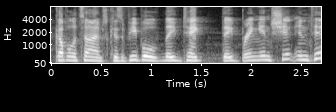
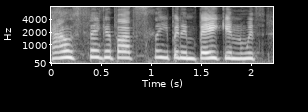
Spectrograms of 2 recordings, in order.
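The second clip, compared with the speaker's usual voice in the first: high, put-on nonsensical ramble; rambling crazy lady; 8 semitones higher than usual. Crazy lady off on a tangent, high rambling imitation. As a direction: drift along in a raised mock voice. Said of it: "went off on this weird fucking spew of words".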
